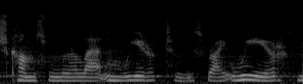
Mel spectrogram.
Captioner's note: speaking foreign language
